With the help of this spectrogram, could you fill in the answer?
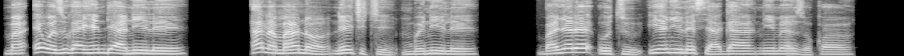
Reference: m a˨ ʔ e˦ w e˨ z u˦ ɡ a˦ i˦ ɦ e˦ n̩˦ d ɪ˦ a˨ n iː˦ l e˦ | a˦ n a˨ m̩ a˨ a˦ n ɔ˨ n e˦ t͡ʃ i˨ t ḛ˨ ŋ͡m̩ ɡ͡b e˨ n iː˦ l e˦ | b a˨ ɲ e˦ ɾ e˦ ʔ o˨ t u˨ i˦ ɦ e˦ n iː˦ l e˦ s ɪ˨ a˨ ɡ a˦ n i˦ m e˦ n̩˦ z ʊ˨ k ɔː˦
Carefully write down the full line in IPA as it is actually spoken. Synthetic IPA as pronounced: m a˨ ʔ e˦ w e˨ z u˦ ɡ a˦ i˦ ɦ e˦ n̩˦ d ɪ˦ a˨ n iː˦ l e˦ | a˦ n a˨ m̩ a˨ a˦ n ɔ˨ n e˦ t͡ʃ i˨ t͡ʃ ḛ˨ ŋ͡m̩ ɡ͡b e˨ n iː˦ l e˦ | b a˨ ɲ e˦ ɾ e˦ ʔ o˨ t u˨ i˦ ɦ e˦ n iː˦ l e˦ s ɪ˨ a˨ ɡ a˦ n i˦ m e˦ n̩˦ z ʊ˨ k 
